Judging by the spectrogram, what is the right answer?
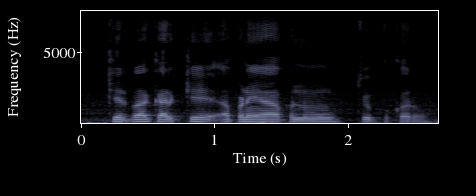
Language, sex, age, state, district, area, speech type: Punjabi, male, 18-30, Punjab, Rupnagar, urban, read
